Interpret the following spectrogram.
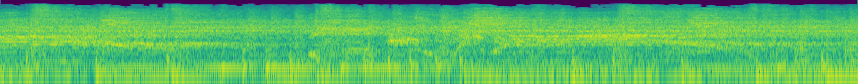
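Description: Loud Japanese hardcore punk from a studio album: distorted electric guitar, bass and drums played hard under shouted vocals.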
